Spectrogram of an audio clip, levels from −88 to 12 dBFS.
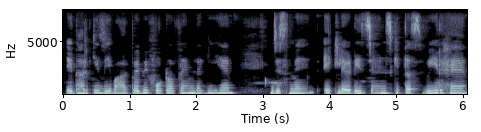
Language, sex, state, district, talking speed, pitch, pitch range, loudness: Hindi, female, Madhya Pradesh, Dhar, 160 wpm, 215 Hz, 200-225 Hz, -14 LUFS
